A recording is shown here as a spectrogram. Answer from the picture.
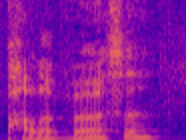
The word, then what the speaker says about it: Palaversa: Palaversa.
